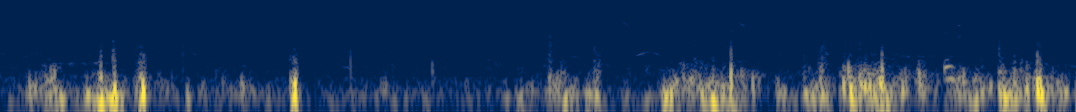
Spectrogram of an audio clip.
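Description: Footsteps on a brick sidewalk, a series of irregular sharp taps, with a low rumble that swells and fades on the microphone between them, loudest in the second half.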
